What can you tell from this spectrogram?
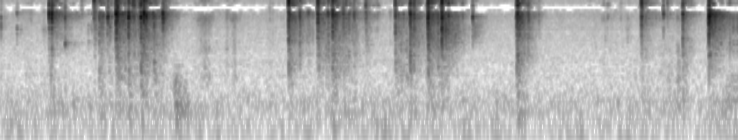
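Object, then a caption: Coated bar of soap cut with a knife blade. A utility-knife blade carves and scrapes thin curls from a palm-sized solid bar of soap with a gold patterned coating, held in one hand. The result is clusters of crisp, bright scraping and cutting clicks with short pauses between strokes, each sound stopping quickly with almost no low end.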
